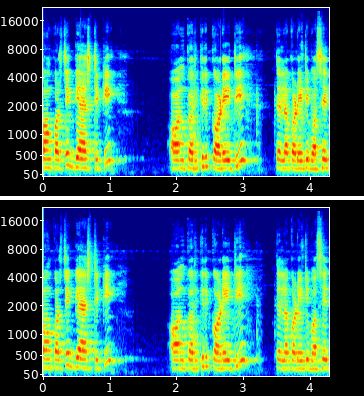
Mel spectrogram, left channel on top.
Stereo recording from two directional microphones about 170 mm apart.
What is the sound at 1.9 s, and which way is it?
A woman's voice, 25° left (ahead or behind).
